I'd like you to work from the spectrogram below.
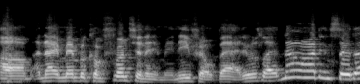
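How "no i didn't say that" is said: high-pitched mock protest; protesting denial. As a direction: deny it in a much higher imitated voice. Acting friend's denial when confronted.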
